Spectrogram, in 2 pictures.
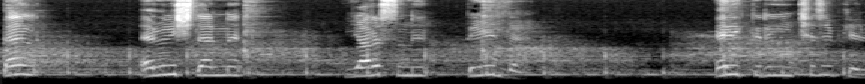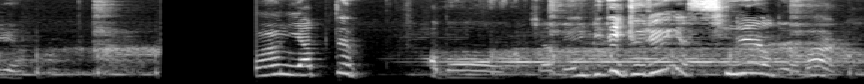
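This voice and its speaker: Excitable high-voiced woman narrating gameplay. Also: a little slow, long pauses, over music. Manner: chatty, excitable, talks straight to viewers. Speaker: gaming channel host. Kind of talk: casual gameplay commentary.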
